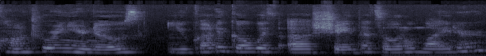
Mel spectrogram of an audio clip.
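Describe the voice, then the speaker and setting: Noticeable background noise under a woman's fairly high voice at a moderate pace. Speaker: beauty vlogger. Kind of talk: tutorial. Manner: casual.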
